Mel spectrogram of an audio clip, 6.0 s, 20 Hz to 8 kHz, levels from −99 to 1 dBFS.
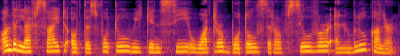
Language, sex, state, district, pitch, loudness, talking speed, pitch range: English, female, Nagaland, Dimapur, 190 Hz, -19 LUFS, 180 wpm, 170-205 Hz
